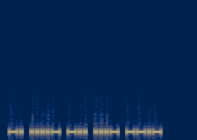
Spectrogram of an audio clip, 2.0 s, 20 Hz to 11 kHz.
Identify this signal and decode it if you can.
Morse code, heard as a keyed tone, about 69 wpm, spaced as for 56 wpm, 700 Hz. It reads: N4DVQ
